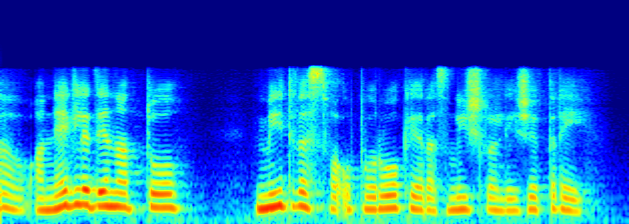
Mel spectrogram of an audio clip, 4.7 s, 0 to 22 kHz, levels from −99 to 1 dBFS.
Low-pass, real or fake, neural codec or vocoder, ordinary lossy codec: 7.2 kHz; fake; codec, 16 kHz, about 1 kbps, DyCAST, with the encoder's durations; none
